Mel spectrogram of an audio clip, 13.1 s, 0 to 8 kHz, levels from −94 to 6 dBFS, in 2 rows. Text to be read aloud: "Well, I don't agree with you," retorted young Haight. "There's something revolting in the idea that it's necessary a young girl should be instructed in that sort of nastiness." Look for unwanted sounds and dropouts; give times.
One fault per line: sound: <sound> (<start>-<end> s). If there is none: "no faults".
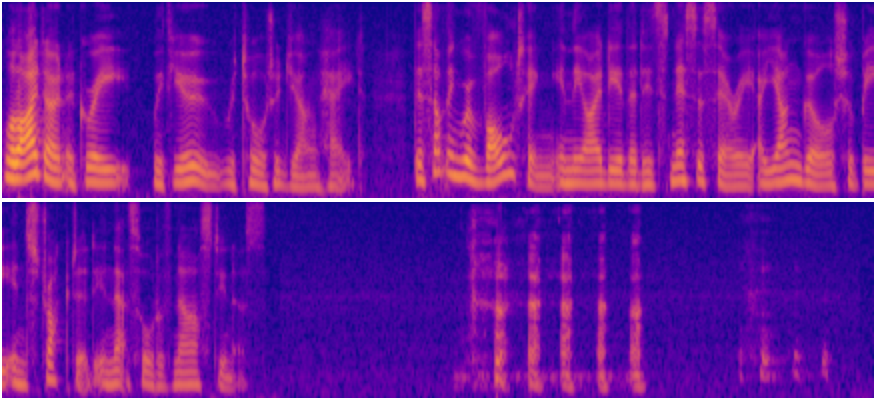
sound: laugh (9.9-11.4 s)
sound: laugh (12.1-12.8 s)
